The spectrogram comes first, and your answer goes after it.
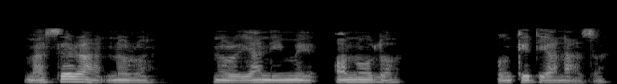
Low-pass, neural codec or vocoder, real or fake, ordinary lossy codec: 5.4 kHz; none; real; MP3, 32 kbps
